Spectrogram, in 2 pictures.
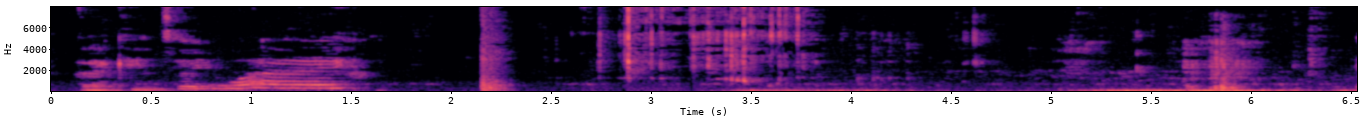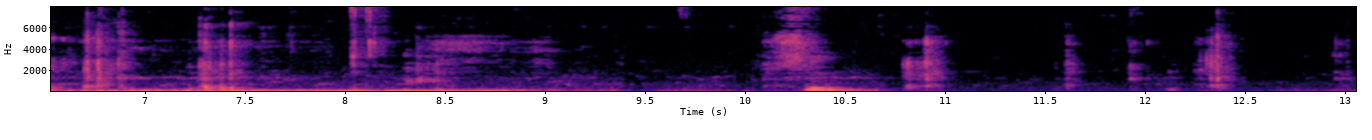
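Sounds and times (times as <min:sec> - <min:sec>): low steady hum: 0:00.0 - 0:13.0
crunching fried chicken: 0:02.6 - 0:09.0, 0:10.6 - 0:11.0, 0:11.6 - 0:13.0.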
